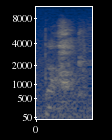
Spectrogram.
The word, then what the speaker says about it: knock: The K is silent.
